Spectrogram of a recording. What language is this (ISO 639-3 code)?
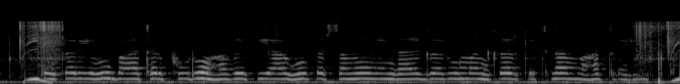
hne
